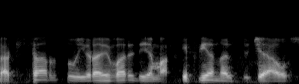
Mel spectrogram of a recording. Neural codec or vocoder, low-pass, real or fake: codec, 16 kHz, 2 kbps, X-Codec, HuBERT features, trained on balanced general audio; 3.6 kHz; fake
